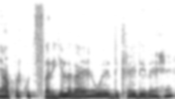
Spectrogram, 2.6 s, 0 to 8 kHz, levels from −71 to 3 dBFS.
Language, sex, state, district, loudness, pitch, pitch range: Hindi, female, Delhi, New Delhi, -15 LUFS, 225 Hz, 215-235 Hz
